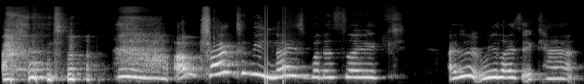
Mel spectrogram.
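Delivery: high, drawn-out playful whine; laughing into a high-pitched complaint; mock whine. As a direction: plead in a high, stretched voice. Mock whining while struggling with task.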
